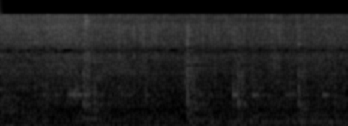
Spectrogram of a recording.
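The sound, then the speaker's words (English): Onion, cut-up chicken thigh and garlic are stirred in a sizzling pan. A faint, steady frying hiss runs throughout, broken by a few soft scraping strokes of the stirring. “And now I've just got the onion and the cut up chicken thigh in there, and I'm tossing in the garlic, giving that a good good stir.”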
